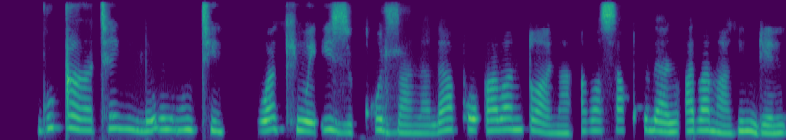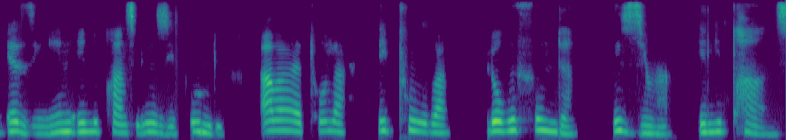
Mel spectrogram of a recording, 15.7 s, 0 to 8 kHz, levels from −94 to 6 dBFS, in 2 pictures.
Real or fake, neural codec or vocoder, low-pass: fake; codec, 16 kHz, 1 kbps, X-Codec, HuBERT features, trained on balanced general audio; 7.2 kHz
